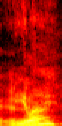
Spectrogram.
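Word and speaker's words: My Lai: It's called Meli. Mili. Yeah, that's how it's pronounced.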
